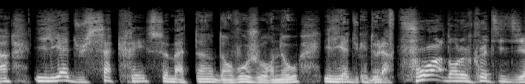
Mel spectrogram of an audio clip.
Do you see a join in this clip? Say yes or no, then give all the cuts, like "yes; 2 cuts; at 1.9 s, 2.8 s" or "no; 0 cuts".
yes; 2 cuts; at 3.6 s, 3.9 s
